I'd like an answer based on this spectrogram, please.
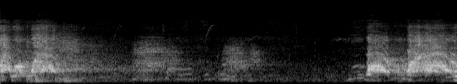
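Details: Captive gorillas of the Shabani group in December 2023 at breakfast: a female, Nene, chases silverback Shabani while screaming, joined by her son Kiyomasa. Harsh, broadband scream bursts open and close the clip, with a quieter stretch of rougher calls between.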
